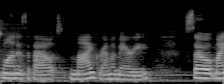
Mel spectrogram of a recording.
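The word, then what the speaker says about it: Mairi: uh it's a scottish spelling and i do pronounce it mary when we were in scotland i think they did confirm that it would be pronounced or moira and so you can call me that i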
